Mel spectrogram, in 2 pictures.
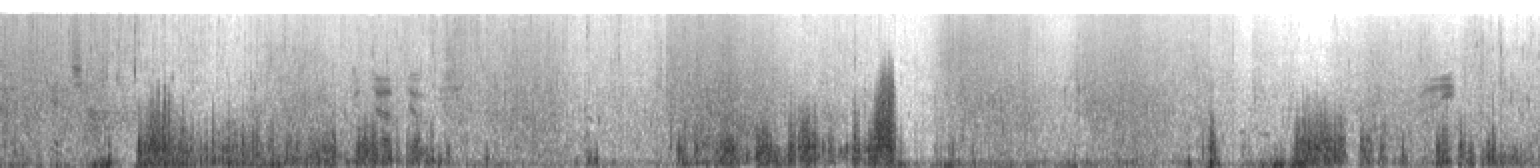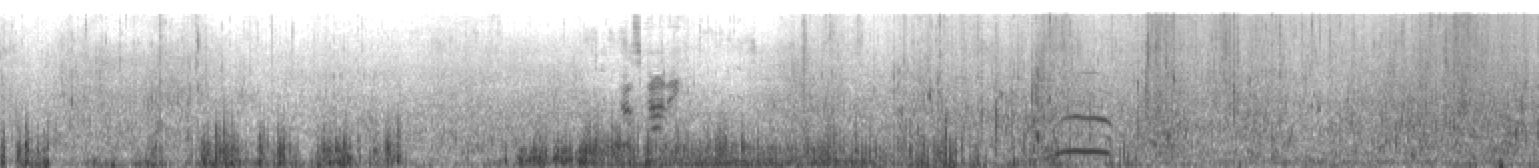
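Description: Wind buffeting the microphone over water splashing as people wade through shallow sea water with a swimming dog; the noise comes in irregular gusts and rushes.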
